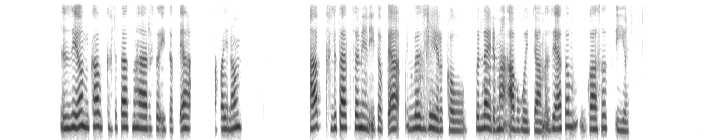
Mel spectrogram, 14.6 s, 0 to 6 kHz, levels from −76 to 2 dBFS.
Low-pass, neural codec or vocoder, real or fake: 5.4 kHz; vocoder, 22.05 kHz, 80 mel bands, Vocos; fake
